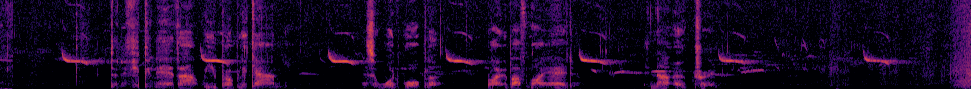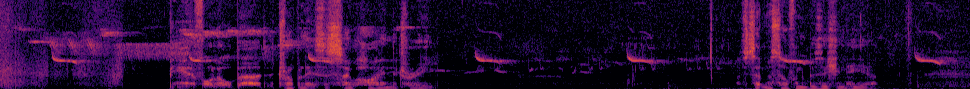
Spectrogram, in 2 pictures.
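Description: A middle-aged man talks quietly and closely.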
